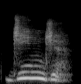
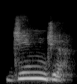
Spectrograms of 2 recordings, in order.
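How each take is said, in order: No difference in how they are said.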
